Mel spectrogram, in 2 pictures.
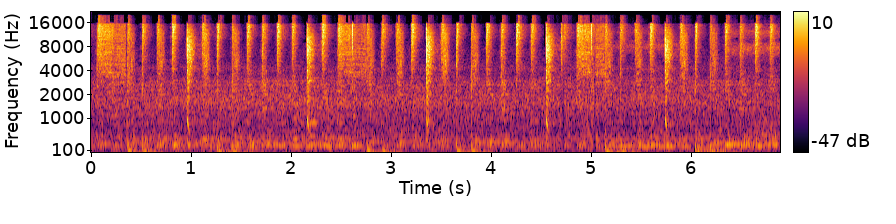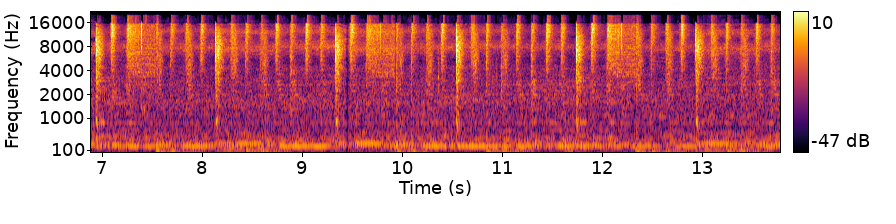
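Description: Inside a car travelling over a rough, patched-up road: a loud, steady road roar with rumble underneath, broken by frequent thumps and jolts from the uneven surface, with no talking.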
